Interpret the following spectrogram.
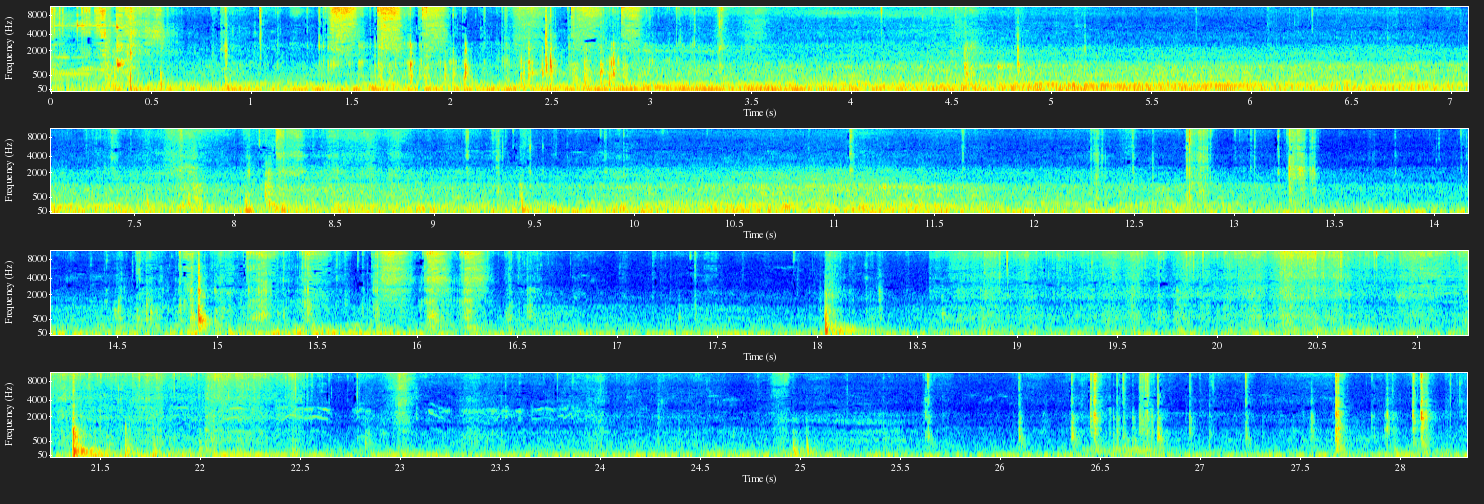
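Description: Scattered clicks and crinkles of wet paint protection film being handled and pressed onto a car's front splitter, over a low rumble that fades after about twelve seconds.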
